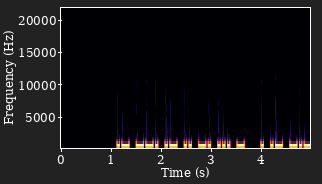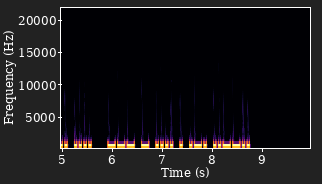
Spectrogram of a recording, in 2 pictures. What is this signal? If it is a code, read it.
Morse code, heard as a keyed tone, about 25 wpm, 700 Hz. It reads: AGAINST EACH OTHER?
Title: Sentences from Top 1000 Words - Review Part 1 - 25wpm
